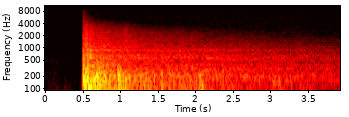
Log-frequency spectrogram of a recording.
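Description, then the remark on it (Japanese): A single loud firework bursts after a brief silence as the fireworks end, its deep boom rolling out into a long, fading rumble that lingers for several seconds with no voices. “花火が終わる。”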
